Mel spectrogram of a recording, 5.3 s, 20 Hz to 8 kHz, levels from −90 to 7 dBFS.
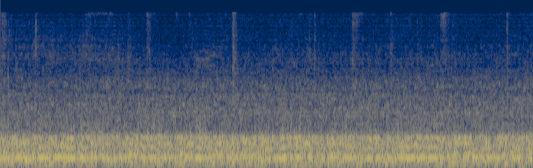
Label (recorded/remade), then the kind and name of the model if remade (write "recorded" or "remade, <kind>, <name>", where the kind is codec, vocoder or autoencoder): remade, vocoder, HiFi-GAN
